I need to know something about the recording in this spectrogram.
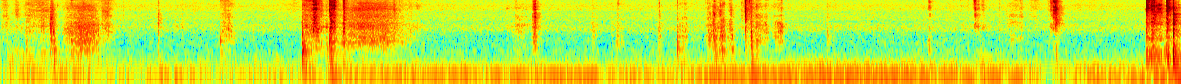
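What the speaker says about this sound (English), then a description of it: "So right now I'm going to just carefully trim some of the fabric from this side sticking out." Quiet, sparse snips of scissors trimming excess fabric while embellishing a vintage journal, with soft crisp clicks at irregular intervals in a still room.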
